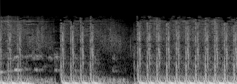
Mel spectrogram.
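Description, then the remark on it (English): Rapid machine gun fire aimed at a leopard: a long, loud burst of tightly spaced shots with a steady rattling rhythm, broken by two brief pauses before the firing resumes. No one speaks. “I pulled out my machine gun.”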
